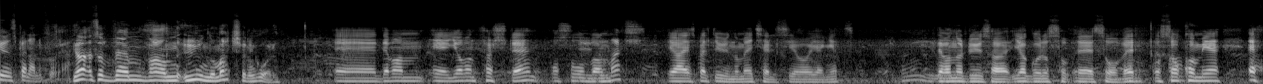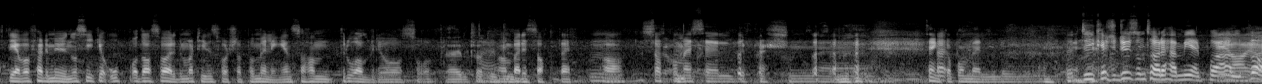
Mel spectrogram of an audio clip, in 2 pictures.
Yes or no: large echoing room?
no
